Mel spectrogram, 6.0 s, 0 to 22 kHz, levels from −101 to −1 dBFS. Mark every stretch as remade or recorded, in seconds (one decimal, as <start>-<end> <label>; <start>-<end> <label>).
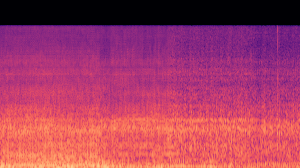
0.0-3.4 remade; 3.4-6.0 recorded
